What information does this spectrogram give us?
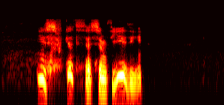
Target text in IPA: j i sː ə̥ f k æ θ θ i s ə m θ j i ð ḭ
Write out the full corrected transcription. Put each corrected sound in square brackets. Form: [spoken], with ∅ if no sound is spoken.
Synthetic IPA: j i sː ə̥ f k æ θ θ [æ] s ə m θ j i ð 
